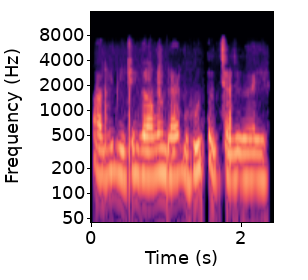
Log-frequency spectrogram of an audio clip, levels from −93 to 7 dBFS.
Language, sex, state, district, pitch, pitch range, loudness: Hindi, male, Bihar, Araria, 165 Hz, 155-175 Hz, -16 LUFS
